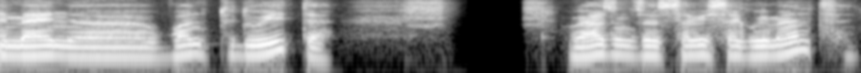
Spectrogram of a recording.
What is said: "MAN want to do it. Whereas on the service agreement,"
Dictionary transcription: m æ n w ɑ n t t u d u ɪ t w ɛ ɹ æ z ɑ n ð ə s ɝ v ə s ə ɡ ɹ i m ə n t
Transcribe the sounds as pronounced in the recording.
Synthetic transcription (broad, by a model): m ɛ n w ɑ n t t u d u ɪ t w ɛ æ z ɑ n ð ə s ɝ v ə s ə ɡ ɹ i m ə n t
